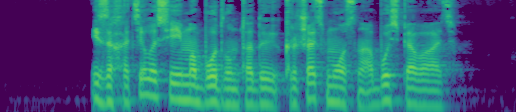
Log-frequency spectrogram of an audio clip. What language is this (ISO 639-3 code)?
bel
